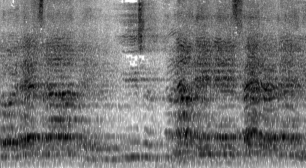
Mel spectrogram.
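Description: Live worship song in an arena: many voices singing long held notes together, with a short lull before the next phrase swells back in.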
